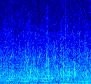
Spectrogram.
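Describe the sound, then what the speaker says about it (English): Rain patters outside as a soft, steady hiss of drops hitting surfaces, faint and even throughout with no voices. "It's raining."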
